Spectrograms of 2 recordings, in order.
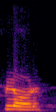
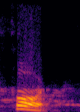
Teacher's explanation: también veamos la omisión que es flor y dicen for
